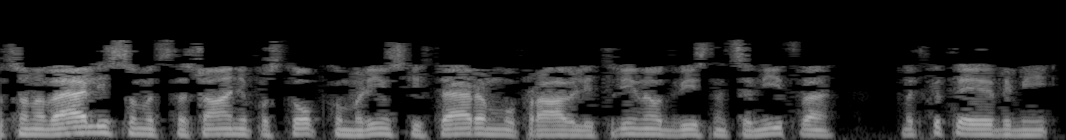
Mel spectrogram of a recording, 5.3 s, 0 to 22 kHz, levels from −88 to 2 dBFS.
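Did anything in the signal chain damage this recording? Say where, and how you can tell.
Yes. The damage sits at the codec stage and runs through the whole speech clip. Nothing is present above 7.6 kHz, a hard treble ceiling, and the heavy artefacts throughout sound watery and swirly. This is likely MP3 compression at a very low bitrate, consistent with about 16 kbps. With so few bits, the encoder drops weak frequency lines that flicker on and off from frame to frame, and it discards the top band entirely.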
